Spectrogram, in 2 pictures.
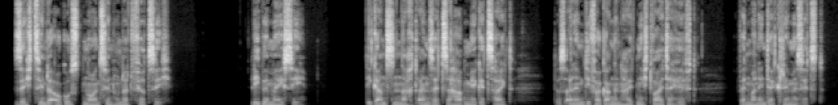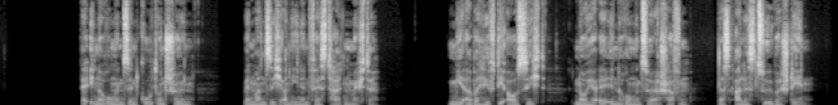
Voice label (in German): hoerbuch; eine liebe ueber dem meer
